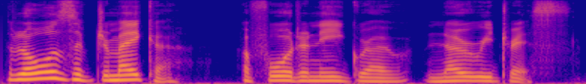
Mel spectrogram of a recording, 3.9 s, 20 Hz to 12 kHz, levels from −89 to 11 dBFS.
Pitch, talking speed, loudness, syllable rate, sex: 170 Hz, 140 wpm, -17 LUFS, 4.1 syllables/s, female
